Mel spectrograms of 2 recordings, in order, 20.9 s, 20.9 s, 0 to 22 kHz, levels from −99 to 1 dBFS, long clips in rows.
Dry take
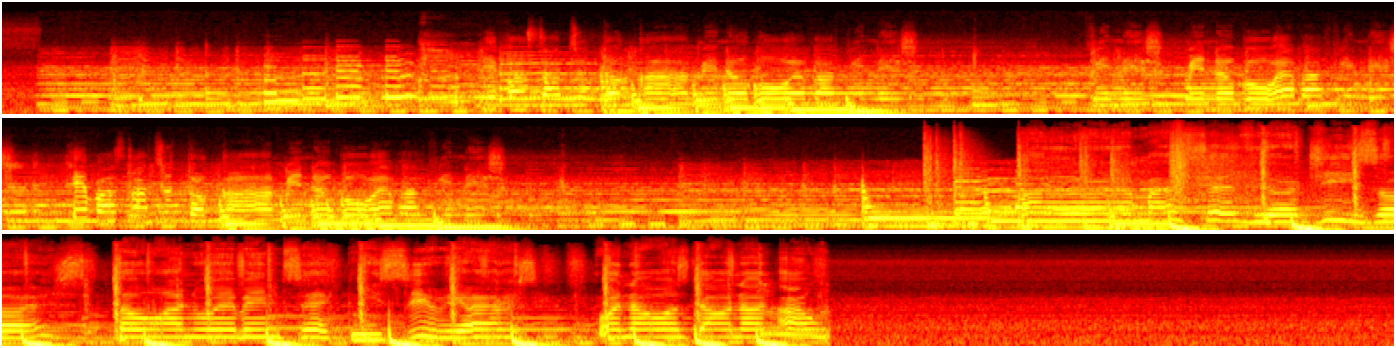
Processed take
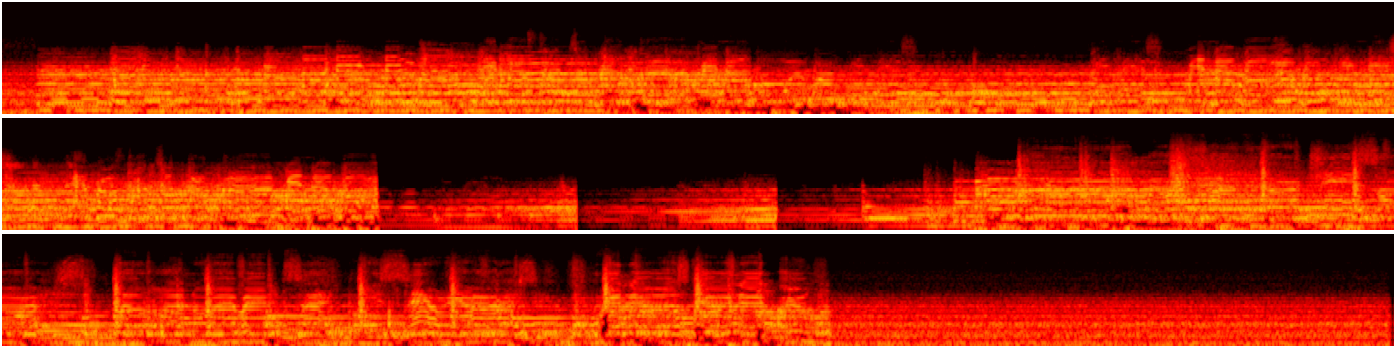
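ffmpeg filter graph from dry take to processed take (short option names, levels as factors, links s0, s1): -filter_complex "[0:a]asettb=1/sr,asplit=3[s0][s1][s2];[s0]atrim=end=3.754[s3];[s1]atrim=start=3.75:end=5.99,asetpts=PTS-STARTPTS,afade=t=in:d=0.004:c=qsin,afade=t=out:st=2.236:d=0.004:c=qsin,equalizer=f=3300:w=0.52:g=-14.5,bandreject=f=1300:w=14[s4];[s2]atrim=start=5.986[s5];[s3][s4]acrossfade=d=0.004:c1=hsin:c2=qsin[s6];[s6][s5]acrossfade=d=0.004:c1=qsin:c2=hsin,asettb=1/sr,asplit=3[s7][s8][s9];[s7]atrim=end=8.844[s10];[s8]atrim=start=8.84:end=11.84,asetpts=PTS-STARTPTS,afade=t=in:d=0.004:c=qsin,afade=t=out:st=2.996:d=0.004:c=qsin,bandpass=f=490:t=q:w=1.6,aeval=exprs='val(0)*pow(10,-34*if(lt(mod(-1*n/s,1),2*abs(-1)/1000),1-mod(-1*n/s,1)/(2*abs(-1)/1000),(mod(-1*n/s,1)-2*abs(-1)/1000)/(1-2*abs(-1)/1000))/20)':c=same[s11];[s9]atrim=start=11.836[s12];[s10][s11]acrossfade=d=0.004:c1=hsin:c2=qsin[s13];[s13][s12]acrossfade=d=0.004:c1=qsin:c2=hsin,asettb=1/sr,asplit=3[s14][s15][s16];[s14]atrim=end=16.784[s17];[s15]atrim=start=16.78:end=17.73,asetpts=PTS-STARTPTS,afade=t=in:d=0.004:c=qsin,afade=t=out:st=0.946:d=0.004:c=qsin,acontrast=87,highpass=f=71:p=1[s18];[s16]atrim=start=17.726[s19];[s17][s18]acrossfade=d=0.004:c1=hsin:c2=qsin[s20];[s20][s19]acrossfade=d=0.004:c1=qsin:c2=hsin,lowpass=1700,afftfilt=real='re*lt(hypot(re,im),0.112)':imag='im*lt(hypot(re,im),0.112)':win_size=1024:overlap=0.75,aecho=1:1:2.9:0.86,volume=0.75"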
